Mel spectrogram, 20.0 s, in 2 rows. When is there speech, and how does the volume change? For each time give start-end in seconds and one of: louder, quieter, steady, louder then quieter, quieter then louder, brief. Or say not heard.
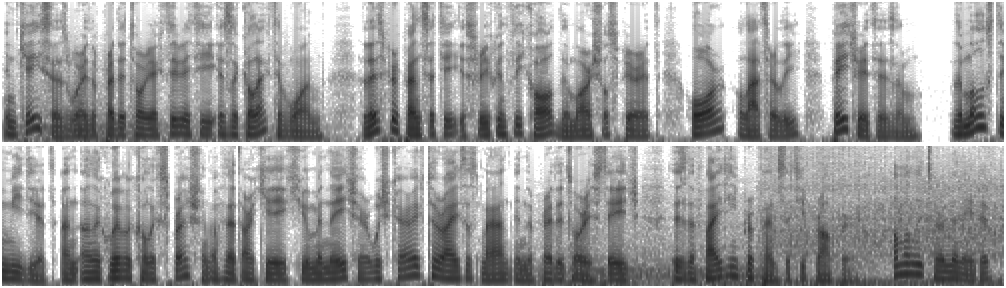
0.0-19.9 steady.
